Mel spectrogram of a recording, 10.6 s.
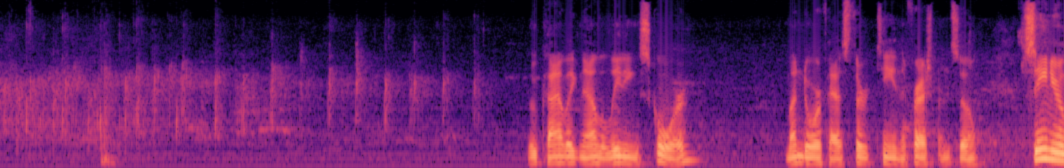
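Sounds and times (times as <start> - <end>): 
crowd applause at a basketball game: 0.0 - 5.0
speech: 5.3 - 7.1, 7.9 - 10.6.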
